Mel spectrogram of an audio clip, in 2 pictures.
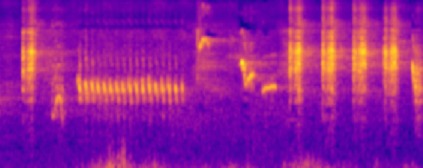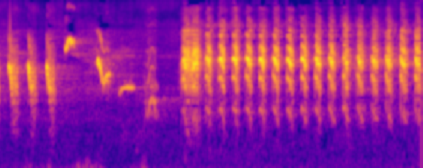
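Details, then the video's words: Long-tailed shrike song used as training material, with imitations of other songbirds: a steady buzzy trill, scattered chirps and twangs, then a fast even rattle of sharp notes. "Materi Cendet / Long Tailed Shike"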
